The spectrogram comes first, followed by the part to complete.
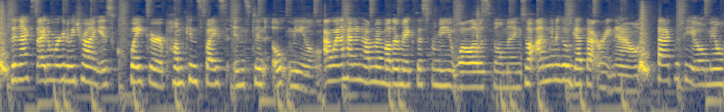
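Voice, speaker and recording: A young woman vlogging a casual taste test, chatty and candid, with lots of "like" as filler. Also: on the high side. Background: soft background music.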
